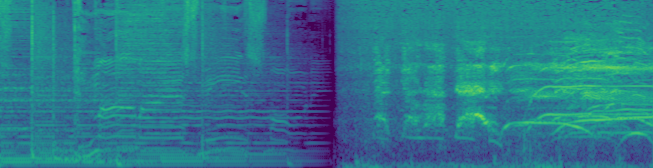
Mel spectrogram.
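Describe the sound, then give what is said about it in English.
After a few seconds of music and a brief pause, rafters on a whitewater rafting trip on the Kings River near Fresno, California whoop and shout excitedly over a steady rush of whitewater, with rising and falling yells overlapping loudly. “Those are the sounds of a whitewater rafting trip on the Kings River near Fresno, California.”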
